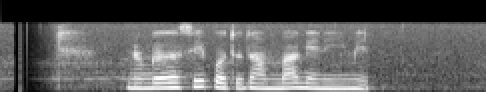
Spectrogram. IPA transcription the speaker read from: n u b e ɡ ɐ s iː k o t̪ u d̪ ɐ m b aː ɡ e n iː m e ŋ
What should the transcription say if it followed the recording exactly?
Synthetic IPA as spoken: n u ɡ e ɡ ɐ s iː p o t̪ u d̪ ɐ m b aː ɡ e n iː m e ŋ

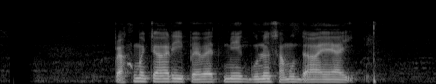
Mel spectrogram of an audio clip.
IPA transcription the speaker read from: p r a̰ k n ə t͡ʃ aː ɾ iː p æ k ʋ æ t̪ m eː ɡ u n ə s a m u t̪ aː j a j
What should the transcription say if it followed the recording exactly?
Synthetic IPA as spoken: p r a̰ k m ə t͡ʃ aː ɾ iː p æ ʋ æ t̪ m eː ɡ u n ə s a m u d̪ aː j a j

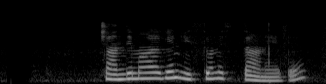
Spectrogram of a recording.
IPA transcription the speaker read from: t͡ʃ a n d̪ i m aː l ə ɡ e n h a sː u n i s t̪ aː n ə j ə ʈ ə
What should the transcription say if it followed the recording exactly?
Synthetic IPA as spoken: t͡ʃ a n d̪ i m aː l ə ɡ e n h i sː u n i s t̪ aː n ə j ə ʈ ə

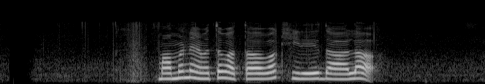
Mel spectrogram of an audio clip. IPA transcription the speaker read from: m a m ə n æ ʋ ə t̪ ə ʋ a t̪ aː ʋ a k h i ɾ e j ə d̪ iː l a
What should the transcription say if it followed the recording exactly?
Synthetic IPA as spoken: m a m ə n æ ʋ ə t̪ ə ʋ a t̪ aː ʋ a k h i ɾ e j ə d̪ aː l a

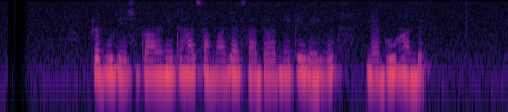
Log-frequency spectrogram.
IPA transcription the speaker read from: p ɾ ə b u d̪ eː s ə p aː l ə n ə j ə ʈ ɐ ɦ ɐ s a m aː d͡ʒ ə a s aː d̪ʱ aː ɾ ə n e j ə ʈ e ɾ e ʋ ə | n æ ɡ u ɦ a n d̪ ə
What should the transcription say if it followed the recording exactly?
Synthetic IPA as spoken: p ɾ ə b u d̪ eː ʃ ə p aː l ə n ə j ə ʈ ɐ ɦ a s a m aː d͡ʒ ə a s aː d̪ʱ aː ɾ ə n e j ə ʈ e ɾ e ʋ ə | n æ ɡ u ɦ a n d̪ ə

